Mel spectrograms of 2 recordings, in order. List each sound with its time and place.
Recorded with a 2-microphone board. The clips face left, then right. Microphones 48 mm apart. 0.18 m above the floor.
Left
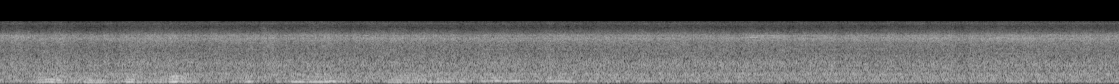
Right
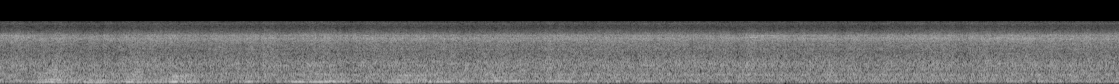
0.3 s a man speaking: 75° left (ahead or behind), 7 m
